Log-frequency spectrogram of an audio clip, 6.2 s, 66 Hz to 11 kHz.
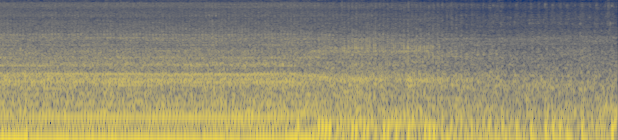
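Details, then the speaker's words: $10 Honda Helix scooter newly revived from auction, on a ride: the small single buzzes evenly and pulls away smoothly and strong, no misses; running normally. "So it runs pretty good, actually. Not bad at all. Pulls strong too."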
